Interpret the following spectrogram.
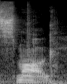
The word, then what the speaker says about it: Smaug: know they said in the movie but it's smog that really here's the problem it's not both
